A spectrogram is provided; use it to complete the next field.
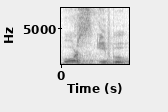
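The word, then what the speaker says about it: Ours-hibou: I know the card it spoiled was in French, so it's pronounced Ours Ibu. That is how it's pronounced in French, but Owl Bear is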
